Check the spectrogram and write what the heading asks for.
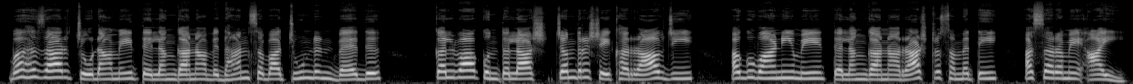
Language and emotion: Sindhi, neutral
